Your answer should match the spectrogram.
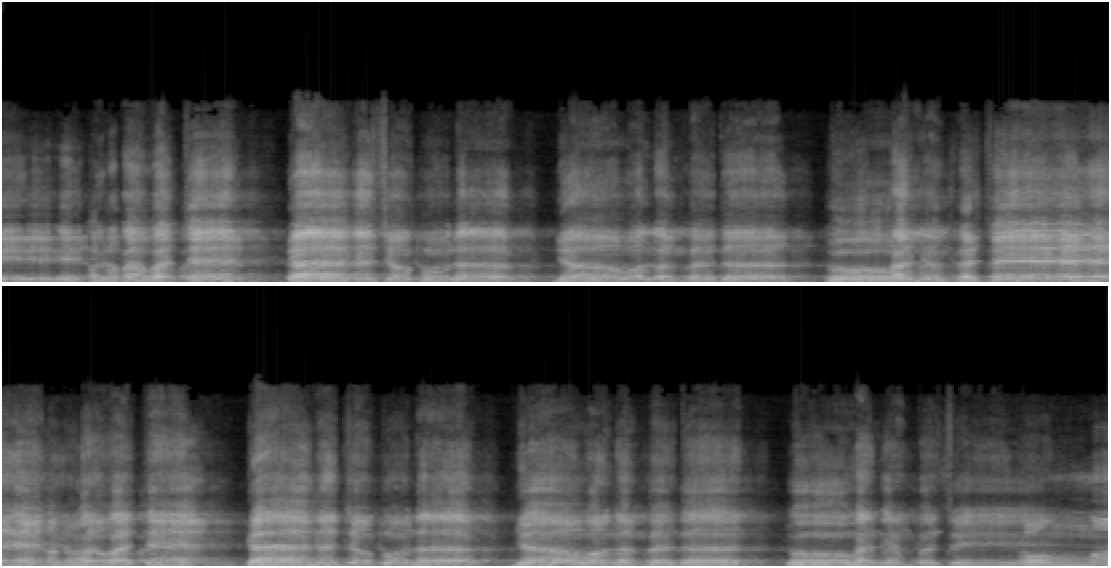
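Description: A male voice reciting the Quran aloud through a microphone in a melodic, chanted style, with long ornamented phrases and short breaks for breath between them.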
